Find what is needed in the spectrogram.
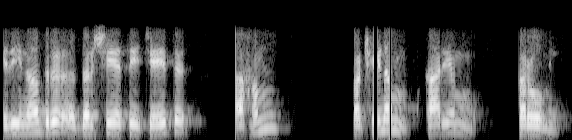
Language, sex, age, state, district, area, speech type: Sanskrit, male, 60+, Karnataka, Uttara Kannada, urban, conversation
